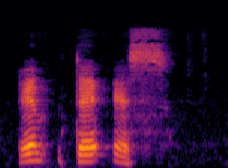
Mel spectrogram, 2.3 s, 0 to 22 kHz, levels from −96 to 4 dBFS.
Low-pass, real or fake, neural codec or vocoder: 10.8 kHz; real; none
